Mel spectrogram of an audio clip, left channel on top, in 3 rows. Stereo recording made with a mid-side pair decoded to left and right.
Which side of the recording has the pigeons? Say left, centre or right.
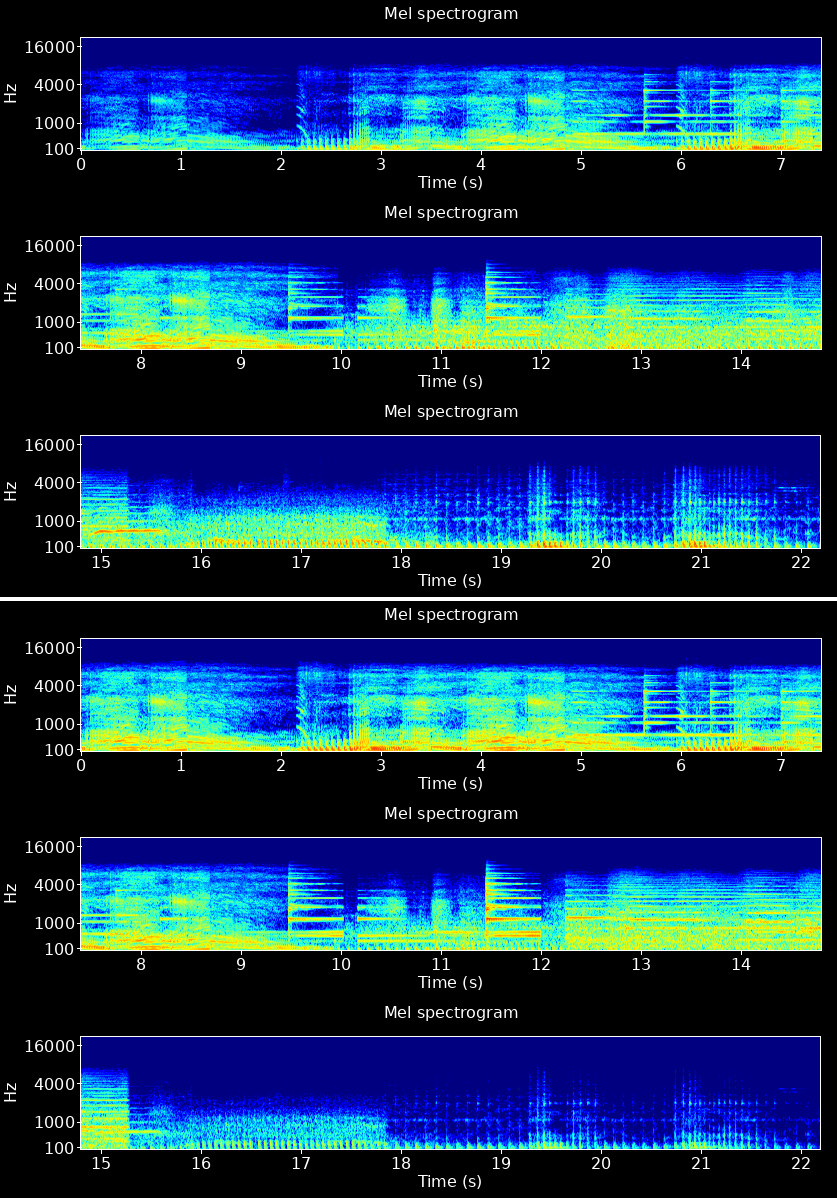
left.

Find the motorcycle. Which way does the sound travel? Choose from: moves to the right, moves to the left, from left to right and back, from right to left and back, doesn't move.
moves to the left.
